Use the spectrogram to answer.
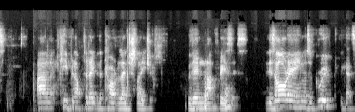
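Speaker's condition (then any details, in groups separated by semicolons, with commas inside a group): No condition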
